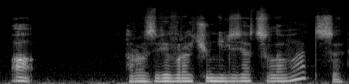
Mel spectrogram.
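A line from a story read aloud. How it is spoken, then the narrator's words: Murmured. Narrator (Russian): пробормотал Женя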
